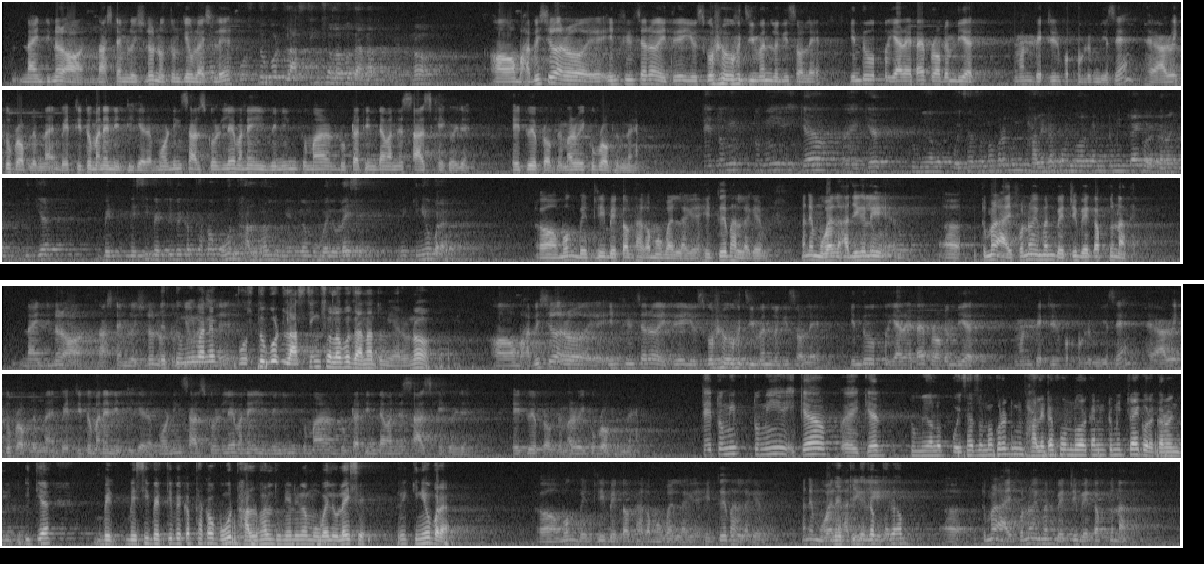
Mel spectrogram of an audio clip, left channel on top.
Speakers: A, on the left; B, on the right.
A: নাইনটিনৰ অ লাষ্ট টাইম লৈছিলো নতুনকে
B: তুমি
A: ওলাইছিলে।
B: মানে বস্তুবোৰ লাচতিং চলাব জানা তুমি আৰু ন <unintelligible>
A: অ ভাবিছো আৰু ইন ফিউচাৰ এইটোৱে ইউজ কৰো যিমান লৈকে চলে কিন্তু ইয়াৰ এটাই প্ৰব্লেম দি আছে বেটেৰীৰ প্ৰব্লেম দি আছে সে আৰু একো প্ৰব্লেম নাই বে টেৰীটো মানে নিতিকে মৰ্ণিং চাৰ্জ কৰিলে মানে ইভিনিং তোমাৰ দুটা তিনিটা মানে চাৰ্জ শেষ হৈ যায় সেইটোোৱে প্ৰব্লেম আৰু একো প্ৰব্লেম নাই
B: তে তুমি তুমি এতিয়া এতিয়া তুমি অলপ পইচা জমা কৰা তুমি ভাল এটা ফোন লোৱাৰ কাৰ তুমি ট্ৰাই কৰা কাৰণ এতিয়া বেছি বেটৰী বেকআপ থকা বহুত ভাল ভাল ধুনীয়া ধুনীয়া মোবাইল ওলাইছে তুমি কিনিব পাৰা
A: অ মোক বেটাৰী বেকআপ থকা মোবাইল লাগে সেইটোয়ে ভাল লাগে মানে মোবাইল
B: বেটৰী
A: আজিকালি
B: বেকআপ থকা
A: অ তোমাৰ আইফোন ইমান বে বেকআপ না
